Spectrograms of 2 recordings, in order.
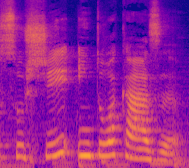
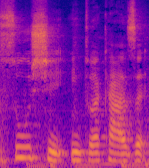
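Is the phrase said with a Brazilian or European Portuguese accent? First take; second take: Brazilian; European. First: It is said with a Brazilian Portuguese accent. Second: It is said with a European Portuguese accent.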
